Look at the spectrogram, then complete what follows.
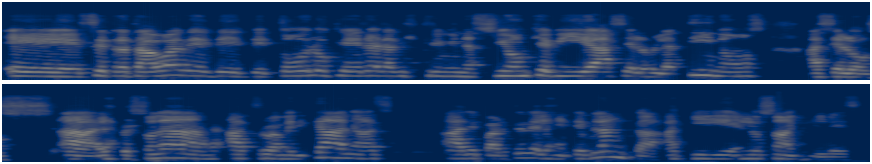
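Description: A woman's voice: medium pitch, a little slow, pushed and bright. A middle-aged woman from Maracaibo, Venezuela, with a marked Maracaibo accent, chatting as a guest in an interview with many fillers and restarts. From Venezuela (Maracaibo, Zulia). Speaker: actress guest. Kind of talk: interview conversation.

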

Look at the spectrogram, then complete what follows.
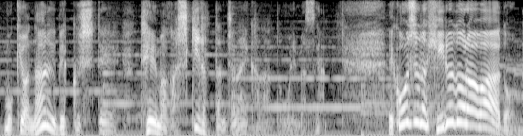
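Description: A man's voice: high voice, wildly swooping pitch, racing, music in the background. A man hosting a radio segment, chatting and reading out listener mail as an announcer.

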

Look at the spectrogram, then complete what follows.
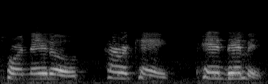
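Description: A woman, chatting loudly, laughing and swearing among friends. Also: on the high side, measured pace, phone-quality sound. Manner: loud, laughing, swearing, excitable. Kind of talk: casual chat.

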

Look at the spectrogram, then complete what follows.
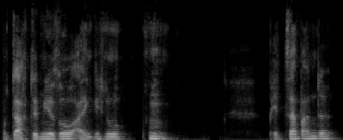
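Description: Man, medium pitch, slightly rough voice, casual podcast talk, colloquial, rambling. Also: takes it slowly, a little mellow. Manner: colloquial, rambling, ends phrases with tag questions. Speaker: podcast host. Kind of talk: casual conversational review of audio dramas.

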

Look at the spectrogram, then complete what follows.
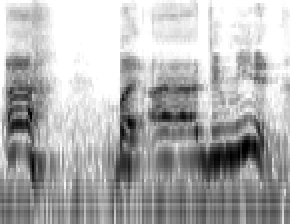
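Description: A man's voice: very high-pitched, lively intonation, measured pace, fairly bright tone, slight background noise, voice pushed up, exaggerated voice. A man voicing a small, elderly, beery retired smallholder, who talks in a conspiratorial, rustic way. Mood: emphatic. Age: older. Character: wily beery little old male horse doctor.

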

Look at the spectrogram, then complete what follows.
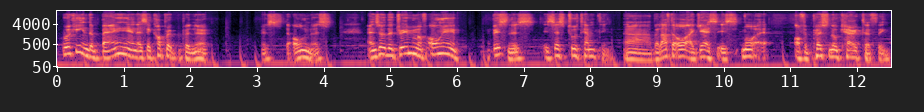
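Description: A man in his sixties from Hong Kong, answering interview questions in a measured way with many fillers and restarts. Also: mid-range voice, animated, creaky, sharp tone, soft background music, poor audio. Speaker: guest, property executive.

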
